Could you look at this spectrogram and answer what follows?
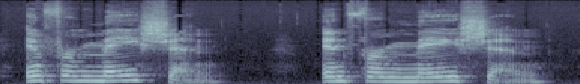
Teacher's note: the stress shifts to that A vowel sound right before the TION ending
